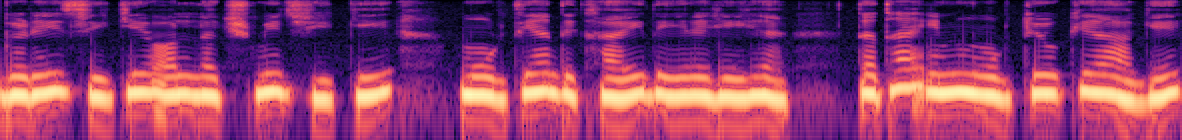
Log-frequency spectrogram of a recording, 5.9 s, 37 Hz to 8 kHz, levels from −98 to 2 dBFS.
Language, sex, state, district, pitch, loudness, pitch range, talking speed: Hindi, female, Goa, North and South Goa, 210 Hz, -10 LUFS, 200-230 Hz, 180 wpm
